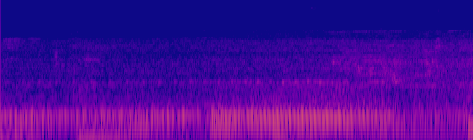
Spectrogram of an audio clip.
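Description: A pickup truck pulling a trailer rumbles steadily while turning around, its engine droning low and close with small shifts in load, no one speaking.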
